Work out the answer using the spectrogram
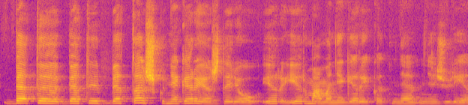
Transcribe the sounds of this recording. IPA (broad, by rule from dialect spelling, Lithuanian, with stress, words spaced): ˈbʲɛt ˈbʲɛt ˈbʲɛt ˈɑːʃkʊ nʲɛɡʲɛˈrɐɪ ˈɐʃ dɐˈrʲɛʊ ɪr ɪr ˈmɑːmɐ nʲɛɡʲɛˈrɐɪ ˈkɐt nʲɛ nʲɛʒʲʊˈrʲeːjɛ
